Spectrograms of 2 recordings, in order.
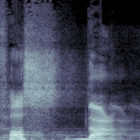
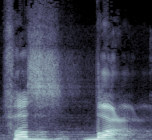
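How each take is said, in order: First: The consonant after the fa is a voiceless emphatic s. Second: The consonant after the fa is a voiced z. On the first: The speaker calls it right. "بدل" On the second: The speaker calls it wrong. "ويقول مثلها كذلك"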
